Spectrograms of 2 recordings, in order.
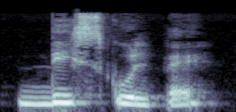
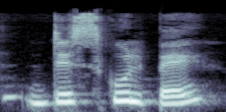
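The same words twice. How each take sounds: First: The I is an 'ee' vowel. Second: The I is an English-style 'ih' vowel. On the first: The speaker calls it right. "the I always makes the sound E" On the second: The speaker calls it wrong. "So this is not disculpe"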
